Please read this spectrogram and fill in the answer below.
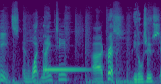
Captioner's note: buzzer dings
